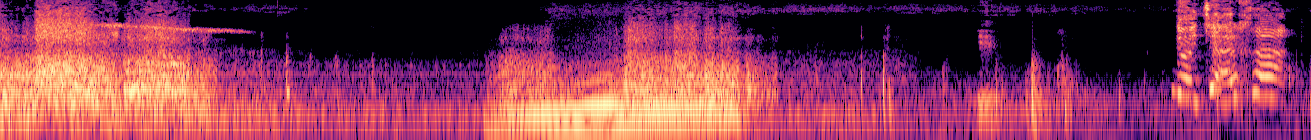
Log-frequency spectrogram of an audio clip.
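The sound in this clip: Old Saab car driving in reverse gear: a loud engine whine rising in pitch for about two seconds, between bursts of noise and scattered knocks.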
